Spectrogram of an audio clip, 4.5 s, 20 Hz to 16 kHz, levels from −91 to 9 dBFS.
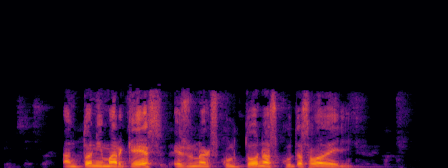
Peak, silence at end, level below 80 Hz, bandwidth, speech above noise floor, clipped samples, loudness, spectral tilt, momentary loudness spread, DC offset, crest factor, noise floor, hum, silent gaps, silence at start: -4 dBFS; 1 s; -62 dBFS; 7.8 kHz; 43 dB; under 0.1%; -22 LUFS; -4.5 dB/octave; 11 LU; under 0.1%; 20 dB; -65 dBFS; none; none; 0.65 s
